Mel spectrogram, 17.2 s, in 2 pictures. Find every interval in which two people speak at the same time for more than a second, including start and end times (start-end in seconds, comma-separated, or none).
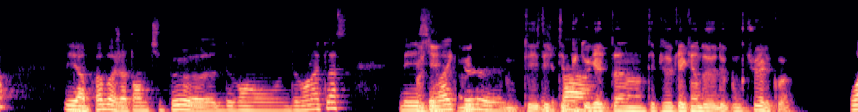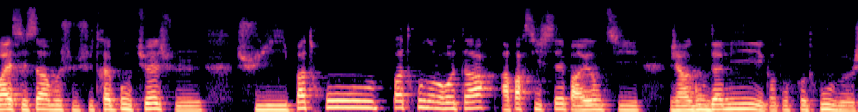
4.1-6.0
